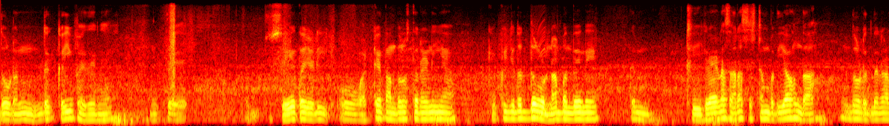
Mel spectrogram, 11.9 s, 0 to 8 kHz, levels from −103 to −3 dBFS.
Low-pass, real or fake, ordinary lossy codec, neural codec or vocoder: 7.2 kHz; real; none; none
